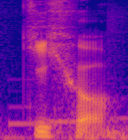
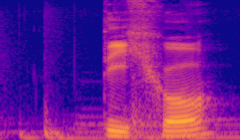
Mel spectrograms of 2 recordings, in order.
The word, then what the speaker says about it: ticho: Okay, so we are gonna pronounce this one as teta, this one as pekne, rodina, ticho, not ticho, not rodina, not pekne, but soft.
